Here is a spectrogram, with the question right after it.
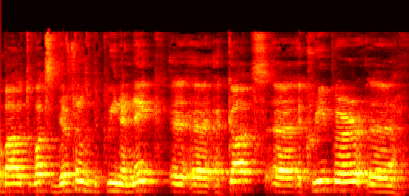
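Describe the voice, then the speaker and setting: Amid noticeable background noise and audible room echo, a man with a high pitch speaks at a moderate pace in monotone, flat intonation. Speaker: shaving vlogger and first responder. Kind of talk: casual vlog tutorial. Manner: halting, with many fillers.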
